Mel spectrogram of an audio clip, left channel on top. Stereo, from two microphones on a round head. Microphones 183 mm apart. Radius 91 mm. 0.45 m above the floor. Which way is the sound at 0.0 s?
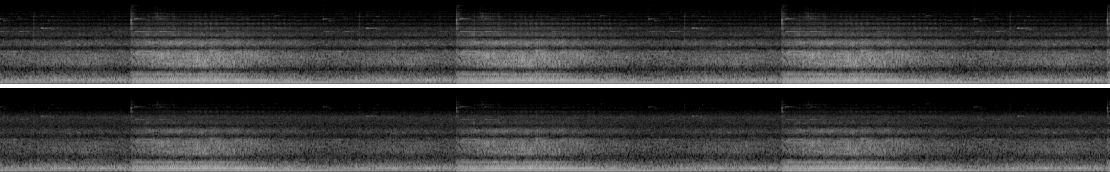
40° left (ahead or behind).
